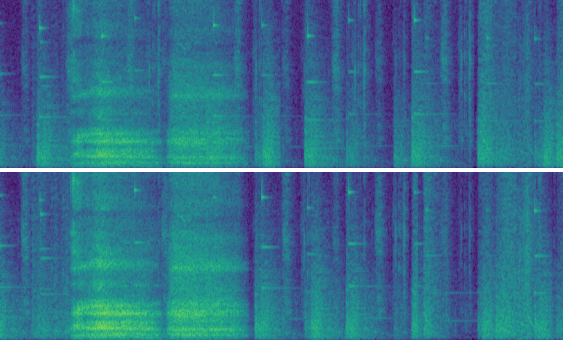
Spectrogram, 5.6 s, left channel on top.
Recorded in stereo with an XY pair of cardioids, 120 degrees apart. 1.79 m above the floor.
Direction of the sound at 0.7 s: 35° right.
